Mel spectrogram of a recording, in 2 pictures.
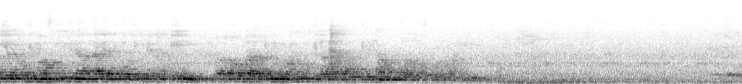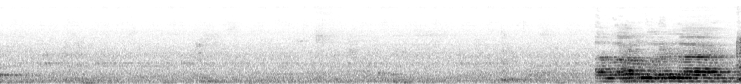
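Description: An elderly man speaks slowly and solemnly through a microphone in an echoing hall.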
